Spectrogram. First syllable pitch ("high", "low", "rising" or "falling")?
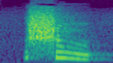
falling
